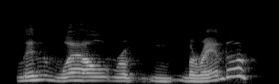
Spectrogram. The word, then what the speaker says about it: Lin-Manuel Miranda: Lin-Manuel Miranda? – There you go.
